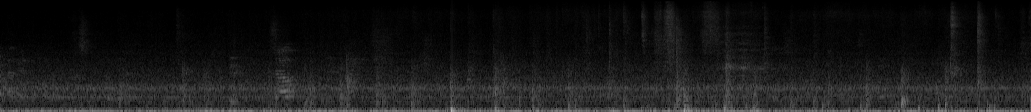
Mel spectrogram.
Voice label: Harass French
